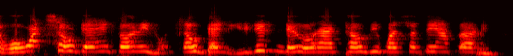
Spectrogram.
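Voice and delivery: high, exasperated imitation of the wife; mock yelling wife. Wife demanding why he's grinning, mock yelling. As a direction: play the wife fed up and yelling, pitched well up. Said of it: "was yelling and screaming".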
